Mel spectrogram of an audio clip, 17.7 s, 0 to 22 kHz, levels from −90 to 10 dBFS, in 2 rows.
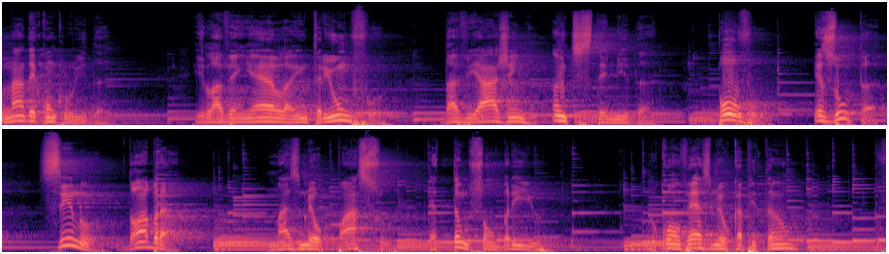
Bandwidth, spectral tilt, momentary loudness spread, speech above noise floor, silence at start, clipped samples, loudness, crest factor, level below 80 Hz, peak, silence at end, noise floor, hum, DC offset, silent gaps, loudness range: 16.5 kHz; -6 dB/octave; 17 LU; 23 dB; 0 s; under 0.1%; -20 LUFS; 18 dB; -34 dBFS; -4 dBFS; 0 s; -42 dBFS; none; under 0.1%; none; 2 LU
